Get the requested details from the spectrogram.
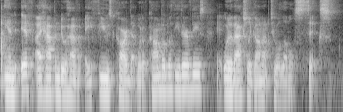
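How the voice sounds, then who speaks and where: A man's voice: mid-range voice, steady tone, moderate pace, roomy sound, a little hiss or hum. A man who is losing his voice, chatting casually as he plays and explains a card game step by step. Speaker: game guide creator. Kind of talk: casual gameplay tutorial.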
